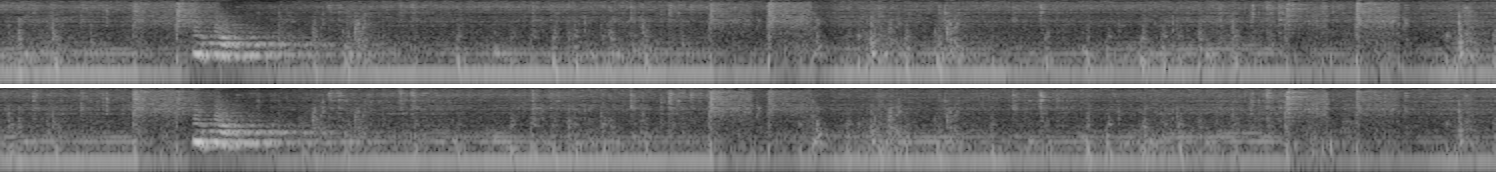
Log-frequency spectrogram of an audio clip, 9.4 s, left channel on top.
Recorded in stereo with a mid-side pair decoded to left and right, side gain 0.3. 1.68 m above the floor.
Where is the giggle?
40° right, 1.4 m.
